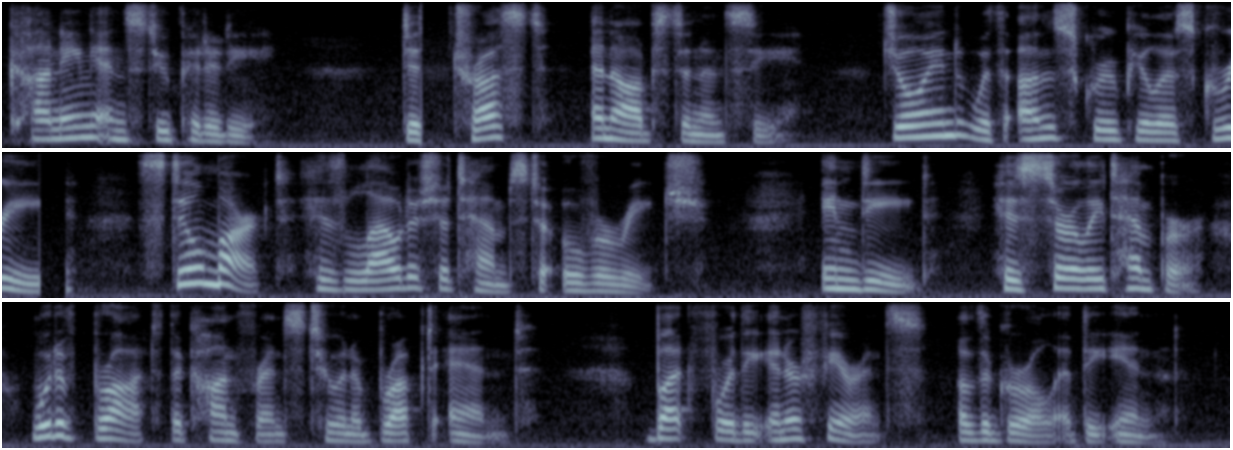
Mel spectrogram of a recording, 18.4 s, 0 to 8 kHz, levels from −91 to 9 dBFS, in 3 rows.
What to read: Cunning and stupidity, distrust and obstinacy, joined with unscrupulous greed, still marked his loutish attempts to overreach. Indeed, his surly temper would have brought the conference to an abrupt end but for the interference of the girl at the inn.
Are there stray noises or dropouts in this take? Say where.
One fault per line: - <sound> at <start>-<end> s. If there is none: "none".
- dropout at 2.1-2.2 s
- dropout at 6.3-6.5 s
